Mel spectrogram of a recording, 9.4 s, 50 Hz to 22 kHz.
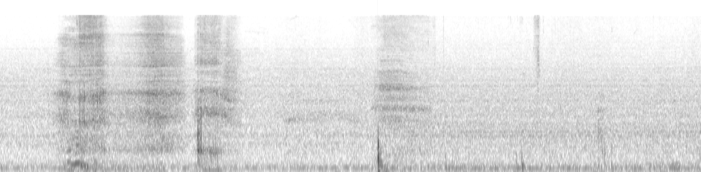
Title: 💚 Watch me sleep #29: 😭💦 An Apologetic Slumber 😪😴 Loud Thicc Snoring 💤 Lucid REM sleeping ASMR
